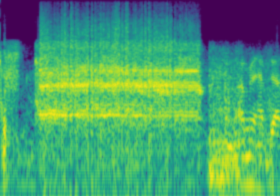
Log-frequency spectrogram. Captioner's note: screams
